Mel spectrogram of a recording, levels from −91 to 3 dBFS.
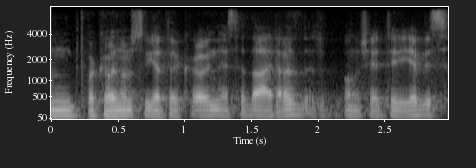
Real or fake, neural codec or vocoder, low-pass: fake; codec, 16 kHz in and 24 kHz out, 0.6 kbps, FocalCodec, streaming, 2048 codes; 7.2 kHz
